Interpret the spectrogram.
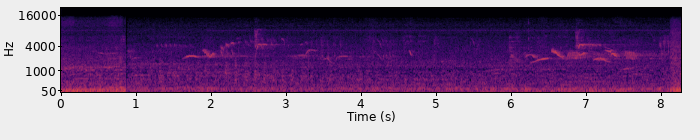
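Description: Small birds chirping in two short bouts of quick rising-and-falling chirps over a faint outdoor background hiss. A low rumble stops abruptly about a second in.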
